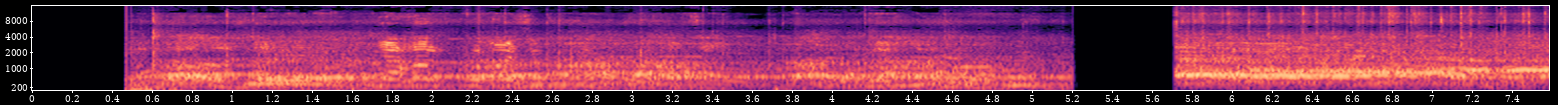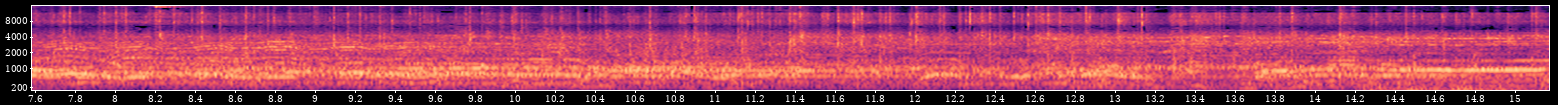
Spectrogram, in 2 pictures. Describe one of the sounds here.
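A crowd of spectators sings and chants loudly close by, outdoors.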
